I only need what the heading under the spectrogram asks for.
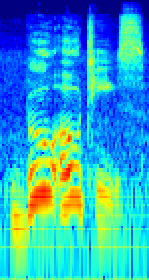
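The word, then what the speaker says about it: Boötes: Arcturus is a red giant star in the northern constellation Buotis. Okay, it's like B O with the um llad things. T E S buotis cuz I had to look up the pronunciation and it is the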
